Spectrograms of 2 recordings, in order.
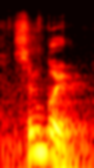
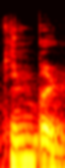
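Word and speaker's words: thimble: 자, 이쪽 부분을 심불, 뭐 딤불, 심불, 뭐 읽는 거의 발음 차이라고 보시면 될 것 같고요.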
